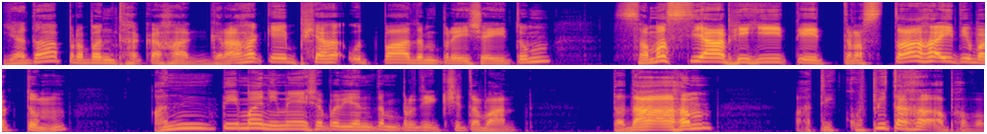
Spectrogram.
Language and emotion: Sanskrit, angry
